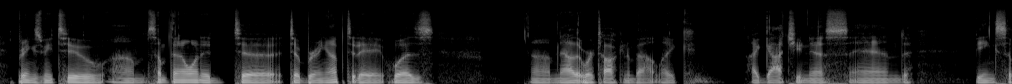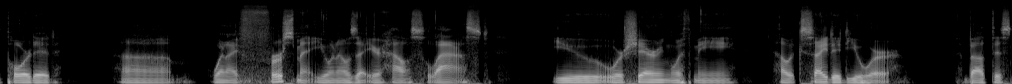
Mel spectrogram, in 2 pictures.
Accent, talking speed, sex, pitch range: American, 150 wpm, male, 85-100 Hz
